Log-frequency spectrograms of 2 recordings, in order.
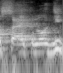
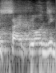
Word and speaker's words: psychology: एक बार सीटेट में क्वेश्चन पूछा गया था कि साइकोलॉजी शब्द में, सीटेट का क्वेश्चन मैं बता रहा हूं बेटा, एक बार क्वेश्चन पूछा गया कि साइकोलॉजी शब्द में कौन सा वर्ड साइलेंट होता है या कौन सा वर्ड ध्वनि रहित होता है।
